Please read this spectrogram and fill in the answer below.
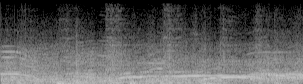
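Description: Football stadium crowd shouting and cheering, many voices rising together as an attack closes in on goal.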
